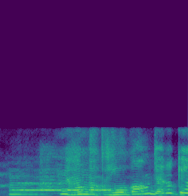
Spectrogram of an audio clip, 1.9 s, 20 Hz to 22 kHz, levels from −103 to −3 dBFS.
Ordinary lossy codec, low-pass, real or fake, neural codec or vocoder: none; none; fake; codec, 16 kHz, 2 kbps, FreqCodec, smaller model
